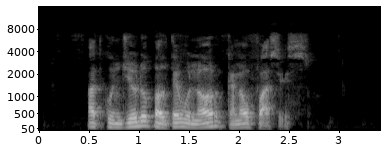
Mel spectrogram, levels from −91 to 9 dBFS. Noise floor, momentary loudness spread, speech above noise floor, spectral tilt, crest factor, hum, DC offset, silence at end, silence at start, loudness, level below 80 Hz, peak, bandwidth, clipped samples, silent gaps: -80 dBFS; 8 LU; 57 dB; -8 dB/octave; 18 dB; none; under 0.1%; 0.8 s; 0.5 s; -24 LUFS; -60 dBFS; -8 dBFS; 7.2 kHz; under 0.1%; none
